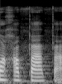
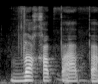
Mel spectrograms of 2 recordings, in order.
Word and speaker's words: Whakapapa: And sabi nila hindi po wakapapa ang pronunciation ng place is vakapapa kasi ang WH daw sa New Zealand sounds like V.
